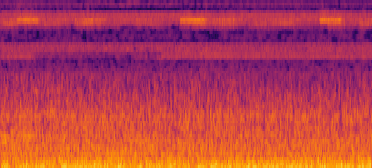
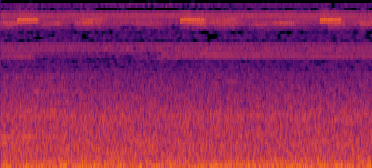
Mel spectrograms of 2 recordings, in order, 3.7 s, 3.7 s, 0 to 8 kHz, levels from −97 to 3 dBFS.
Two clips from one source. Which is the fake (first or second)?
first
